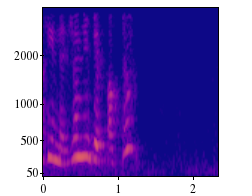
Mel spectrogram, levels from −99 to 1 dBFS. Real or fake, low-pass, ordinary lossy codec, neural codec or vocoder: fake; 3.6 kHz; Opus, 24 kbps; codec, 16 kHz, 1 kbps, FunCodec, trained on Chinese and English, 50 frames a second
